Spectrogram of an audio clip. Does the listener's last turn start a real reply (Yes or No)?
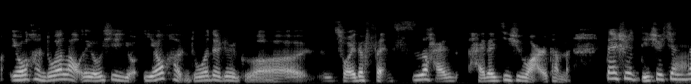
No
